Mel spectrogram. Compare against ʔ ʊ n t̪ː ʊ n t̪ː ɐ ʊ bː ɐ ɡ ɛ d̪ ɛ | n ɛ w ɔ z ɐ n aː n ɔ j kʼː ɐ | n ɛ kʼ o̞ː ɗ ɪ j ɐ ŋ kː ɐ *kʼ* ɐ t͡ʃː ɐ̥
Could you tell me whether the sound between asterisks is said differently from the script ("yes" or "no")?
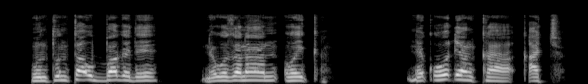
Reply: no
